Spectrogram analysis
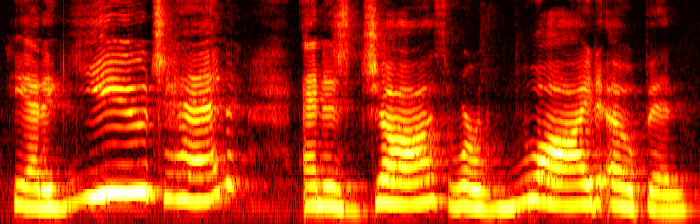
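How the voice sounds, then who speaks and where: A woman, a first grade teacher, reading a storybook aloud expressively and deliberately for young children. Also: a little high, lively intonation.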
